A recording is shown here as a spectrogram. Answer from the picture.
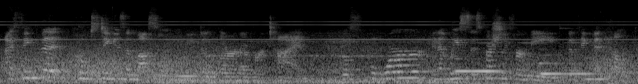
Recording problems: room echo; slight; dies away in 0.5 s
off-mic speech; somewhat distant
train or aircraft noise; loud; throughout; as loud as the speech
high-pitched whine; noticeable; throughout; 3 kHz, 15 dB below the speech

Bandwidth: 15.5 kHz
